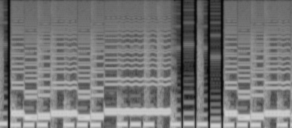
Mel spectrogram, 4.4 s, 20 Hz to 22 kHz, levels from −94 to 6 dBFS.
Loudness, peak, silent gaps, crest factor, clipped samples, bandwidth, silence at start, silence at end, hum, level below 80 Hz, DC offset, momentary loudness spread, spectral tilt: -13 LUFS; -2 dBFS; 2.92-2.96 s; 10 dB; under 0.1%; over 20 kHz; 0 s; 0 s; none; -38 dBFS; 0.2%; 5 LU; -5 dB/octave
